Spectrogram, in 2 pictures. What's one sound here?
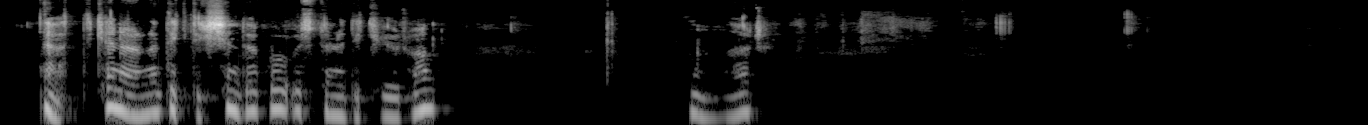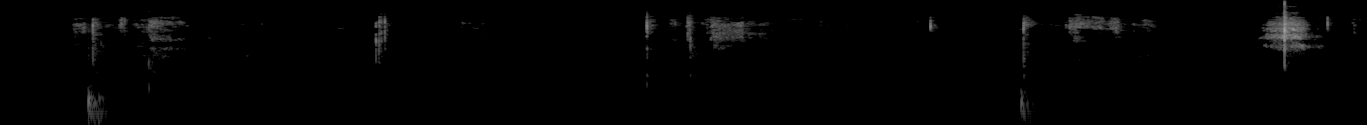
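Yarn rustles softly as a needle draws it through crocheted stitches.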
